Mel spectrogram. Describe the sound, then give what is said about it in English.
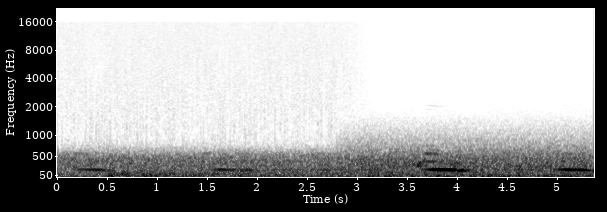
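Several short, low tonal calls of a baleen whale, recorded by a hydrophone dropped into the deep ocean, repeat every second or so, with one louder call near the end, over a constant dense underwater rumble. “We recorded several different baleen whale calls.”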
